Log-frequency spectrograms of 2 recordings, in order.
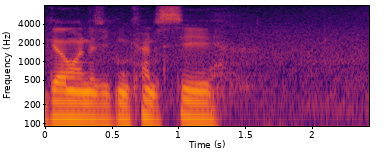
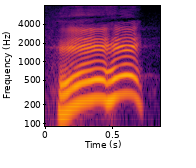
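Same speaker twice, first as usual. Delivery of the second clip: loud high shout of hey; calling out; 13 semitones higher, 11 dB louder than usual. Real, not acted. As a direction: yell out to warn whatever's there. Calling out alone in woods.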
